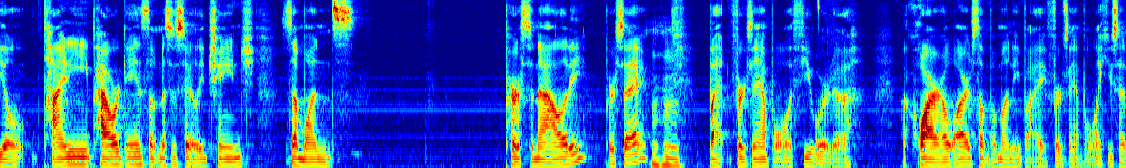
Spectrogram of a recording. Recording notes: SORRY about the weird ambient buzz, we recorded in a different location that usual so we'll make sure not to use this spot again.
